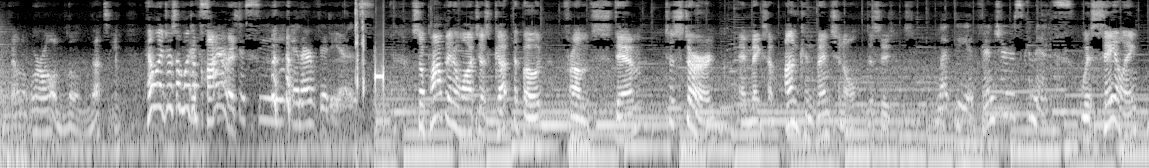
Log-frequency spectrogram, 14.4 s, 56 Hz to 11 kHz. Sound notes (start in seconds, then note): 2.5 laughs; 4.5 beeping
